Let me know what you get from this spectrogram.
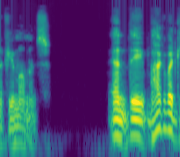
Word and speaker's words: Bhagavad: Bhagavad is spelled B-H-A-G-A-V-A-D. Bhagavad, Bhagavad, Bhagavad.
